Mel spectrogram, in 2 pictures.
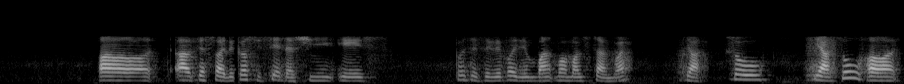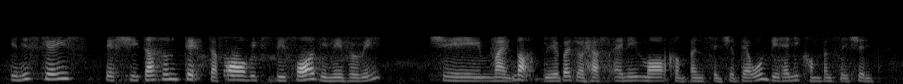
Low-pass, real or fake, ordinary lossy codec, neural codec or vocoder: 3.6 kHz; fake; AAC, 16 kbps; codec, 16 kHz, 1 kbps, FunCodec, trained on LibriTTS, 50 frames a second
